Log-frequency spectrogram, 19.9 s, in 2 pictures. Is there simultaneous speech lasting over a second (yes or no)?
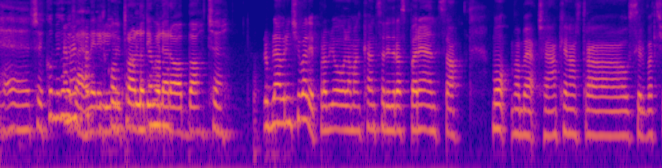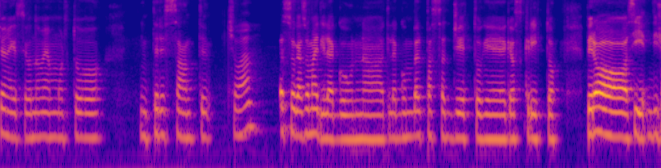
yes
